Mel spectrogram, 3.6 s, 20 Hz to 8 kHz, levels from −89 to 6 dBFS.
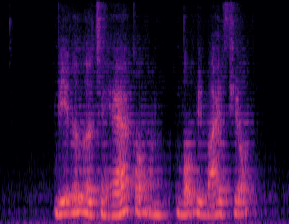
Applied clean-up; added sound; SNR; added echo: neural separator model SepFormer DNS4.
